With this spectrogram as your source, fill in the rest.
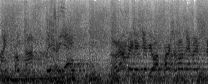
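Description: A laser weapon fires with a crackling blast.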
